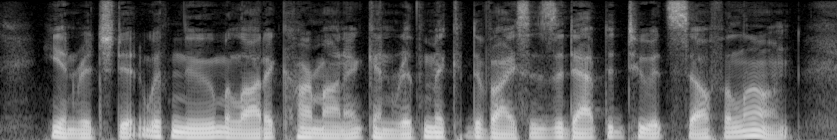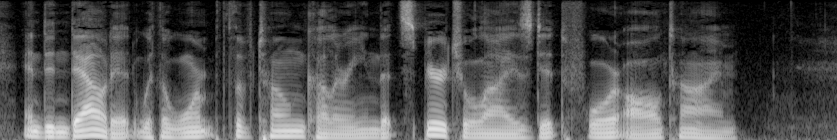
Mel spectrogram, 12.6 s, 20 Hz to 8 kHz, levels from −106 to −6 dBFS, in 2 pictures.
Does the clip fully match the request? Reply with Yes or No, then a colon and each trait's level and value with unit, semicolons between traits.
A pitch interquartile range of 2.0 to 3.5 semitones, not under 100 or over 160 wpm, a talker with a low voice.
Yes: average, 3.2 semitones; average, 140 wpm; very low, 90 Hz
